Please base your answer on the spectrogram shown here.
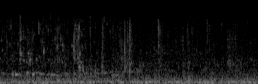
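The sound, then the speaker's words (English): A hot drink is poured from a pot that hung above a fire, a continuous, fairly soft splashing rush of liquid running steadily throughout without a break. “takes the pot that is hanging above the fire and pours you a fresh, hot drink”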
